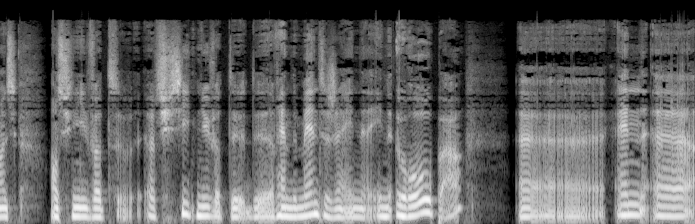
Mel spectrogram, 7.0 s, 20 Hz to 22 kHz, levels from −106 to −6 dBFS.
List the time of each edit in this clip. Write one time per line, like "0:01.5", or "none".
0:03.7
0:06.1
